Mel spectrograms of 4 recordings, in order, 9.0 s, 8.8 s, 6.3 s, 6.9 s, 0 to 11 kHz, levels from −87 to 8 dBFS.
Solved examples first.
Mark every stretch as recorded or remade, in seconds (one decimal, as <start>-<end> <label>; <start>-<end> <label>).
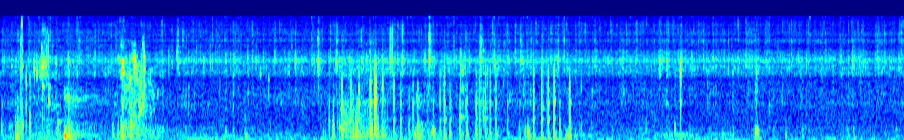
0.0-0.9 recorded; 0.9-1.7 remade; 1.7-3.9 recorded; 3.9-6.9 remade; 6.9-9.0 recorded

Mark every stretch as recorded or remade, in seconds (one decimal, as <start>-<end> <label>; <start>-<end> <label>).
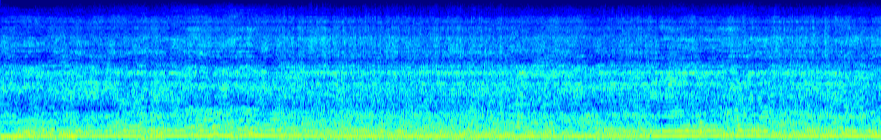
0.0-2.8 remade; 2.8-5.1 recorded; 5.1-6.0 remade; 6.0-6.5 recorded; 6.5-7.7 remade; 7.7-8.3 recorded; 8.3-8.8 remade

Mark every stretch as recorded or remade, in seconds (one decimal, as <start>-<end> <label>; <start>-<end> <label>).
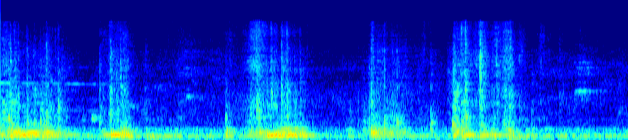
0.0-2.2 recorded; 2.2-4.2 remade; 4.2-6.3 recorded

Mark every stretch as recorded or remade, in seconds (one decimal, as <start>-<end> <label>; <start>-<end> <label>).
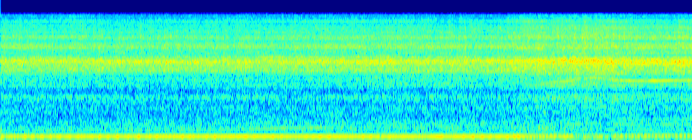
0.0-6.9 recorded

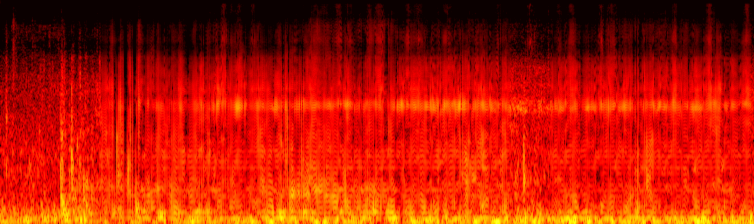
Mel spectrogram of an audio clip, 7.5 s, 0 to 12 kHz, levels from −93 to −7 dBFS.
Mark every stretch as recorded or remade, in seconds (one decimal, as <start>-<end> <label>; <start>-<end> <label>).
0.0-1.0 recorded; 1.0-5.1 remade; 5.1-5.5 recorded; 5.5-7.5 remade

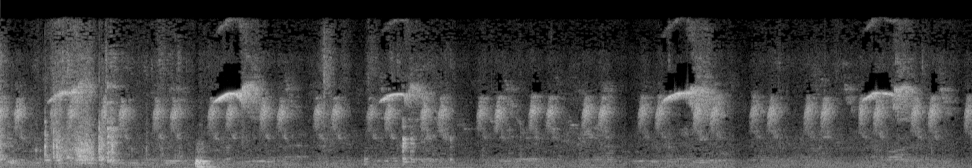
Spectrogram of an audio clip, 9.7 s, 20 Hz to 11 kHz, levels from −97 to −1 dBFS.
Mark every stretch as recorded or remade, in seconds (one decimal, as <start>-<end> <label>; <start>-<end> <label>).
0.0-9.7 recorded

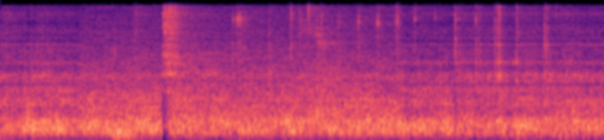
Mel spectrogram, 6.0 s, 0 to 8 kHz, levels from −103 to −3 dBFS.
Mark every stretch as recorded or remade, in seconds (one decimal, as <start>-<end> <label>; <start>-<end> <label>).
0.0-0.8 remade; 0.8-4.0 recorded; 4.0-6.0 remade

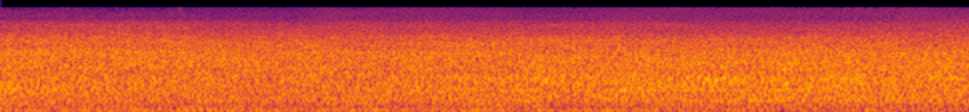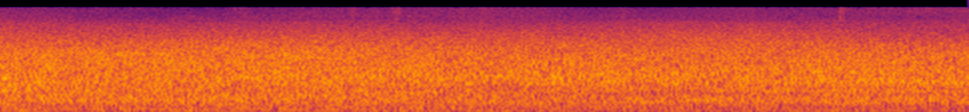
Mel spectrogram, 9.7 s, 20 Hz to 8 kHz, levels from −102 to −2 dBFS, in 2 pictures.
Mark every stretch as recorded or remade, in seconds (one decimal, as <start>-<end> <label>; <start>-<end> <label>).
0.0-1.0 recorded; 1.0-4.1 remade; 4.1-4.5 recorded; 4.5-5.2 remade; 5.2-7.2 recorded; 7.2-8.7 remade; 8.7-9.7 recorded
